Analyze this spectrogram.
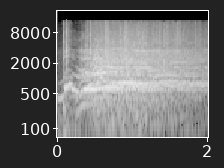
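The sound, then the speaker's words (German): People aboard the rescue ship Alan Kurdi erupt in cheering at news of reaching Malta. A sudden collective shout swells fast and climbs in pitch, then holds as a sustained roar that slowly fades. “Der Jubel auf der Alan Kurdi war groß, das sieht man in dem Video, das die deutsche Organisation veröffentlicht hat.”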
